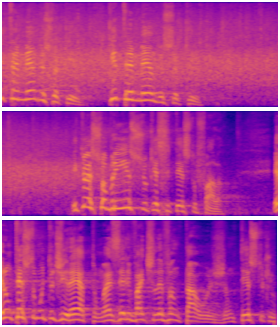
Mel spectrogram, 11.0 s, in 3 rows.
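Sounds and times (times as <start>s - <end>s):
audience applause: 0.0s - 5.2s
speech: 0.2s - 2.8s, 4.6s - 6.8s, 7.4s - 11.0s.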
